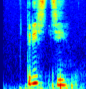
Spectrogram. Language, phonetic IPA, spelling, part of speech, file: Russian, [trʲɪˈsʲtʲi], трясти, verb, Ru-трясти.ogg
- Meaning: 1. to shake 2. to jolt, to shake (of a vehicle, etc.) 3. to be shaking 4. to shake out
